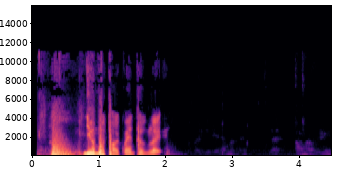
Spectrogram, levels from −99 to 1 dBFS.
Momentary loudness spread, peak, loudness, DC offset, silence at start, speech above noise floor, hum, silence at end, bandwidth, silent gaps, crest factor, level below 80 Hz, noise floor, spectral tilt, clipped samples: 14 LU; 0 dBFS; -17 LUFS; under 0.1%; 0.3 s; 67 dB; none; 2.6 s; 11 kHz; none; 20 dB; -44 dBFS; -84 dBFS; -8.5 dB/octave; under 0.1%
